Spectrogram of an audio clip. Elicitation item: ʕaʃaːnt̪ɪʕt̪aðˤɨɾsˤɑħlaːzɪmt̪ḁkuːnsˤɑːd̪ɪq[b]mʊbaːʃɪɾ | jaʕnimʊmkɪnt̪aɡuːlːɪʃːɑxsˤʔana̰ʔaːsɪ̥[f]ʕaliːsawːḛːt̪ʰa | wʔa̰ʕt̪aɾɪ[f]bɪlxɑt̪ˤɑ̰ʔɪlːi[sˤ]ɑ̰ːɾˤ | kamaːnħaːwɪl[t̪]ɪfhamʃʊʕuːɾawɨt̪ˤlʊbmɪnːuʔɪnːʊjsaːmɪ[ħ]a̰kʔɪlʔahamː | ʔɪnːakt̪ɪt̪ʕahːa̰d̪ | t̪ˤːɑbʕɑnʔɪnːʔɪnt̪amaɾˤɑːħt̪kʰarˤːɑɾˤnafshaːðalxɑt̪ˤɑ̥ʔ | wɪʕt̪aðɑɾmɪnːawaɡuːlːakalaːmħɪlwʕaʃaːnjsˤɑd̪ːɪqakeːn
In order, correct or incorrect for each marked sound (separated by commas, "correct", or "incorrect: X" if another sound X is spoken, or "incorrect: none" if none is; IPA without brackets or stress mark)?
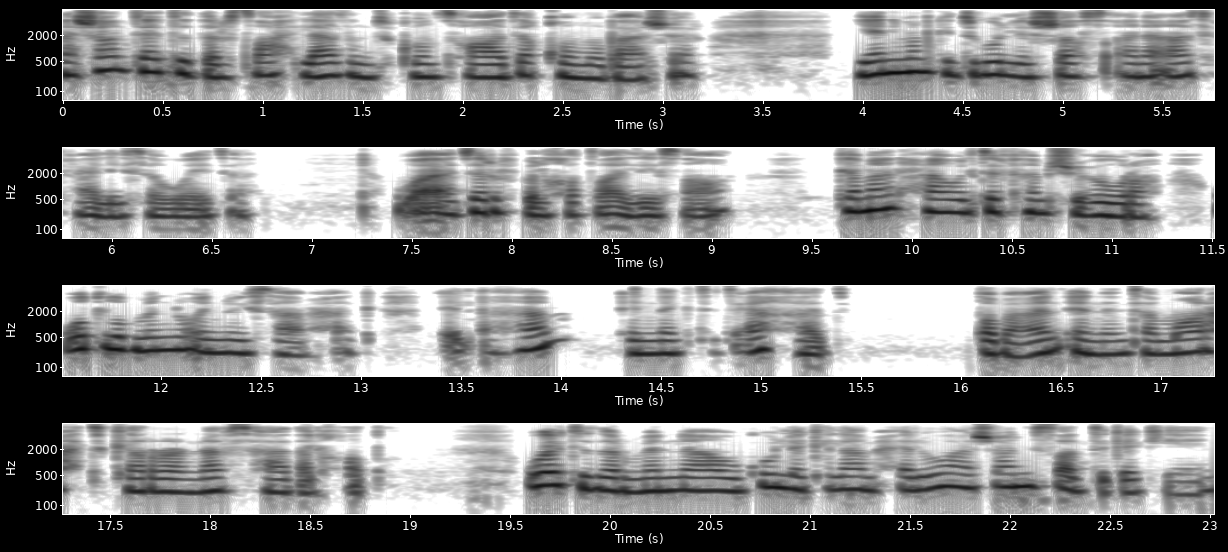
incorrect: w, correct, correct, correct, correct, correct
